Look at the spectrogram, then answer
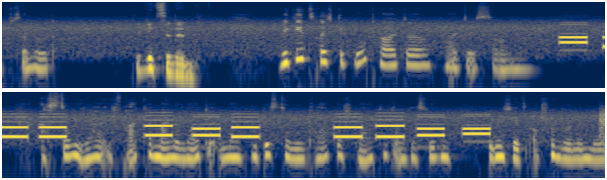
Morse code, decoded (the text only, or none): none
